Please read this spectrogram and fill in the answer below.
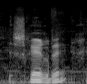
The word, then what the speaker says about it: Sjögren: Entonces creo que se pronuncia Sjögren. – Sí. – Y en por la diéresis que tiene.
